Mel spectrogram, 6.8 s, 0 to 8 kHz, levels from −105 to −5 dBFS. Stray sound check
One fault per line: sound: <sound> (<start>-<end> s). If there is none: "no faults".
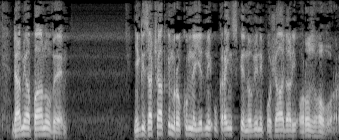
no faults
